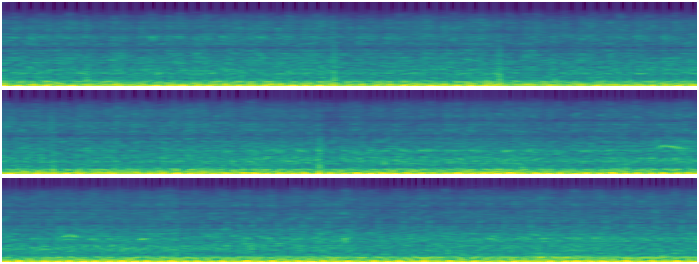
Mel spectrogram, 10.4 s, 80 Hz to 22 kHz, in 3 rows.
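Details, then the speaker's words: Chevy K10 pickup V8 with new carb and intake, linkage and tuning unfinished, cold start in January snow, engine still cold on fast idle: deep, smooth, steady rumble, no knocks or misses; healthy engine warming up. "it sounds like it still wants to run a little bit it is really cold so we don't have any temperature in the motor yet i'll let it run for a bit"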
